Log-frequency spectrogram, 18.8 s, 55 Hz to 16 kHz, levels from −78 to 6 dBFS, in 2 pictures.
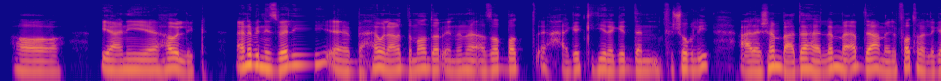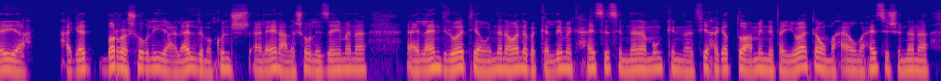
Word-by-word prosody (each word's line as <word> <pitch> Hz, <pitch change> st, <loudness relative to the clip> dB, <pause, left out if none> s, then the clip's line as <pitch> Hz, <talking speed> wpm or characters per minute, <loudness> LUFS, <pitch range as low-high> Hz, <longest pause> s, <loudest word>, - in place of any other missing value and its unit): آه، 115 Hz, -2 st, +1 dB, 0.3 s
يعني 125 Hz, -1 st, +2 dB
هاقول 130 Hz, +1 st, +4 dB
لِك، 105 Hz, 0 st, -11 dB, 0.3 s
أنا 175 Hz, -, +6 dB
بالنسبة 140 Hz, -6 st, +4 dB
لي 175 Hz, +3 st, -4 dB, 0.2 s
آآ -, -, -1 dB
باحاول 115 Hz, +5 st, 0 dB
على 120 Hz, +2 st, +2 dB
قد 125 Hz, -3 st, -7 dB
ما 125 Hz, +3 st, -1 dB
أقدر 130 Hz, -2 st, 0 dB
إن 115 Hz, -, -7 dB
أنا 120 Hz, 0 st, -1 dB
أضبط 130 Hz, +2 st, -1 dB
حاجات 125 Hz, -1 st, -5 dB
كتيرة 125 Hz, -1 st, -1 dB
جدًا 120 Hz, -1 st, -3 dB
في 125 Hz, -, -9 dB
شغلي؛ 130 Hz, +4 st, 0 dB, 0.3 s
علشان 110 Hz, +8 st, +3 dB
بعدها 115 Hz, +1 st, +3 dB
لما 135 Hz, +3 st, +1 dB
أبدأ 140 Hz, -3 st, +3 dB
أعمل 115 Hz, -6 st, +1 dB
الفترة 130 Hz, +2 st, 0 dB
اللي 110 Hz, -1 st, -6 dB
جاية 120 Hz, -2 st, +1 dB, 0.4 s
حاجات 125 Hz, +3 st, 0 dB
برا 140 Hz, +2 st, +5 dB
شغلي، 135 Hz, -1 st, -1 dB
على 110 Hz, +1 st, -2 dB
الأقل 130 Hz, -2 st, -1 dB
ما 110 Hz, -, -5 dB
اكونش 130 Hz, +4 st, -2 dB
قلقان 120 Hz, +3 st, +1 dB
على 110 Hz, -2 st, -2 dB
شغلي 115 Hz, -2 st, -2 dB
زي 120 Hz, +2 st, -1 dB
ما 130 Hz, -, -1 dB
أنا 125 Hz, 0 st, -2 dB, 0.4 s
قلقان 125 Hz, +5 st, +3 dB
دلوقتي، 130 Hz, +1 st, +2 dB
أو 115 Hz, -2 st, -1 dB
إن 125 Hz, -, -3 dB
أنا 130 Hz, -1 st, +2 dB
وأنا 135 Hz, +1 st, +3 dB
باكلمِك 125 Hz, +2 st, -2 dB
حاسس 140 Hz, +1 st, 0 dB
إن 120 Hz, -2 st, -3 dB
أنا 125 Hz, +1 st, +2 dB
ممكن 130 Hz, -3 st, -5 dB
فيه 110 Hz, -, -3 dB
حاجات 130 Hz, 0 st, -1 dB
تقع 125 Hz, -4 st, +4 dB
مني 125 Hz, -1 st, -2 dB
في -, -, -5 dB
أي 115 Hz, 0 st, -3 dB
وقت، 150 Hz, +3 st, +3 dB
أو 140 Hz, -2 st, +3 dB
ما 110 Hz, -2 st, -4 dB
أو 120 Hz, -, -2 dB
ما 115 Hz, -, -4 dB
احسش 135 Hz, 0 st, -1 dB
إن 115 Hz, -, -4 dB
أنا 115 Hz, -2 st, 0 dB
125 Hz, 215 wpm, -25 LUFS, 115-135 Hz, 0.4 s, أنا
